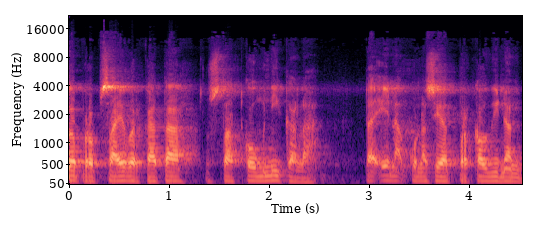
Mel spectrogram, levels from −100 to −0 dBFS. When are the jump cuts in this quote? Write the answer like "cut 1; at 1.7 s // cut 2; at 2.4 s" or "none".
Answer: cut 1; at 1.3 s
